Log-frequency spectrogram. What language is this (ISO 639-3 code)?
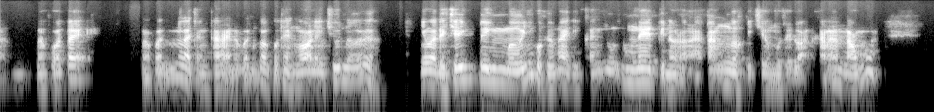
vie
